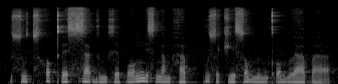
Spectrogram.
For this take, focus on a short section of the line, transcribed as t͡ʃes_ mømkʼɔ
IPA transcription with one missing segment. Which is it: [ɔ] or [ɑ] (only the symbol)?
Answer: ɔ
